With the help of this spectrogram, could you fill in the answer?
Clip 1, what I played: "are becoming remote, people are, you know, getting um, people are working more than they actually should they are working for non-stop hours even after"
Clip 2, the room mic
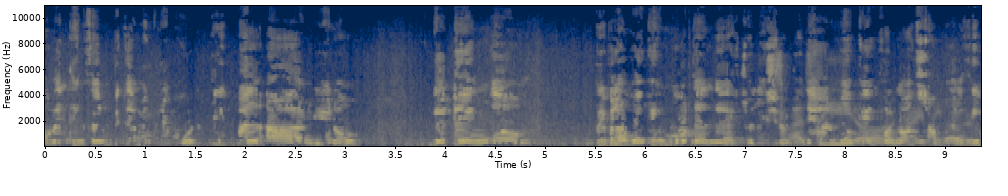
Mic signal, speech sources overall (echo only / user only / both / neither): both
